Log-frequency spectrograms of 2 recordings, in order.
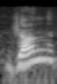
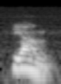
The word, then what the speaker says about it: Young: Jung? Is that right, Rob? Young. Pronounce the J like a Y.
